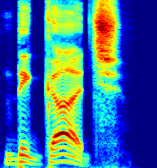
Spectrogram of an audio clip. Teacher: क अपने अपने ही तीसरे यानी ग में बदल गया और बन गया दिग्गज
